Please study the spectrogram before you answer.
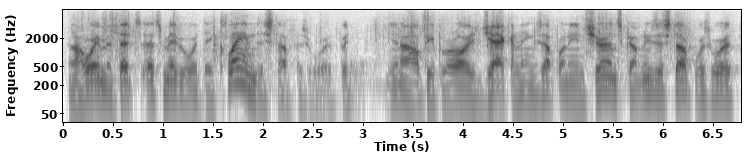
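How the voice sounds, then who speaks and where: Male actor as cocky American stickup man, slangy tough talk, lowish pitch, old radio drama, muffled lo-fi recording. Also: fast talker, fairly bright tone, a little hiss or hum, lightly acted. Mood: uneasy. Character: cocky small-time male robber, defiant then bitterly betrayed. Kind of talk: old-time radio crime drama acting. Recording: dull lo-fi vintage radio recording.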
